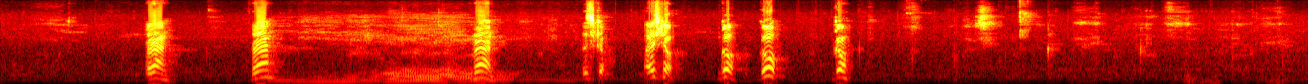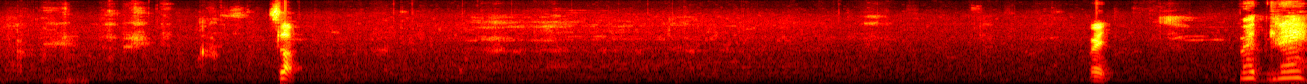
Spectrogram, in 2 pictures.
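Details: Pet Alaskan Malamute giving one drawn-out, low, rich moaning woo with a dense harmonic stack, lasting over a second. Loud sharp clicks and taps come before and after it, with people talking and faint chirps in the background.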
